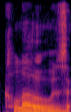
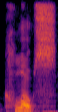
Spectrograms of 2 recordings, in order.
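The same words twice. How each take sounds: First: It is pronounced as the word meaning shut. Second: It is pronounced as the word meaning nearby. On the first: Something is being shut. "you could also pronounce this word as close, which is a different meaning" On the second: Something is not far away. "it's close. That means nearby, next to, not far from"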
